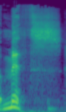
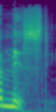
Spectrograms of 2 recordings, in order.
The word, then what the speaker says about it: myth: And I'm going to end it up by talking about the myths. The myths. Did I say that right? Myths. M-Y-T-H. I'm just saying, wow, that S-T is coming out there, huh? Not a mist, it's a myth.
